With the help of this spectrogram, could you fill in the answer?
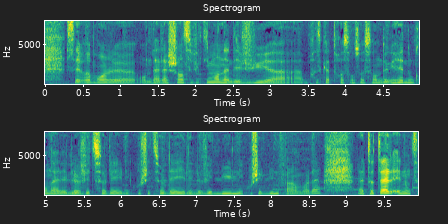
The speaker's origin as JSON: {"language": "French", "region": "Brussels", "country": "Belgium", "tie": "born or raised there", "moved": "as an adult", "lives_now": "France", "said": "Donc effectivement, je suis belge, moi je suis née à Bruxelles et voilà, bruxelloise de toujours on va dire, donc une cinquantaine d'années à Bruxelles et arrivée en Sud-Touraine"}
